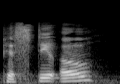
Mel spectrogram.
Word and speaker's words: pisteuo: Believe is a Greek word pisteo. Spell it in English, yes, P-I-S-T-E-U-O. And then the form of the noun is pistis, P-I-S-T-I-S.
